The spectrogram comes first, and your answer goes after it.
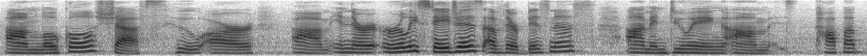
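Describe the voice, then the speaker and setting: A woman chef explaining a recipe during a cooking demo, relaxed and practical, with frequent fillers. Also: mid-range voice, slow.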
